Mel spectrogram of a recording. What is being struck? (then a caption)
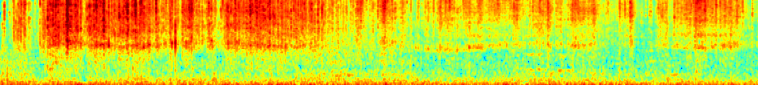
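Plastic bead garland. Strands of a gold plastic bead garland are held up and left to hang, then rolled between fingers with long red nails. The beads clatter together in a dense, bright, crinkling rattle with almost no low end. It is loudest in the first couple of seconds, then continues more softly.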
